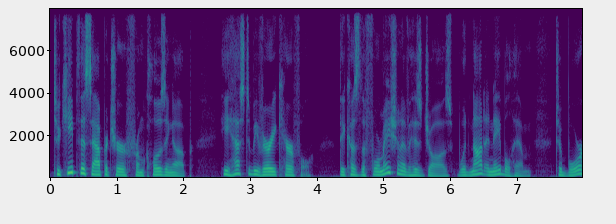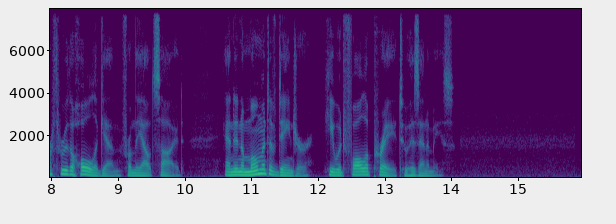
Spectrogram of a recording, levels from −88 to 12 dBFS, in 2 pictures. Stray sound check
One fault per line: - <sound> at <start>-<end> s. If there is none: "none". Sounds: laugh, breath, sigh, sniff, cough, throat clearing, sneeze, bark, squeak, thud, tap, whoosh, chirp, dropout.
none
